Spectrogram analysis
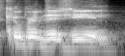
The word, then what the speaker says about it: Cooper DeJean: Rhymes with a Michael Jackson song. Oh, is it? You're gonna get demonetized, man. I don't know. Is it Cooper DeJean? Yes, it's Cooper DeJean.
